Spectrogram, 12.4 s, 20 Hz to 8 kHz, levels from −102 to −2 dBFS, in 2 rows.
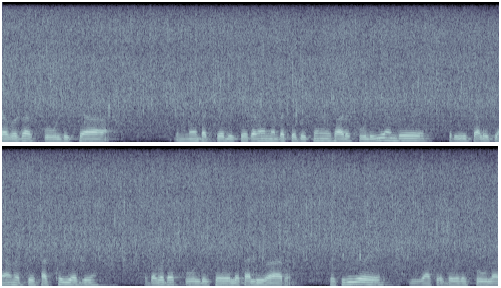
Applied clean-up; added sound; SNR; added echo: none; Water; 4 dB; none.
